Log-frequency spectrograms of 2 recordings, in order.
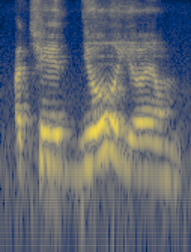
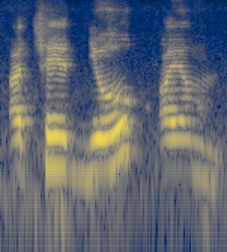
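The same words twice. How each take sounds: First: The words are read quickly and run together. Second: The words are read slowly and kept apart. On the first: "If you read quickly" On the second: "if you slowly read"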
